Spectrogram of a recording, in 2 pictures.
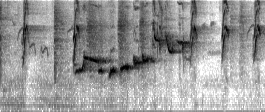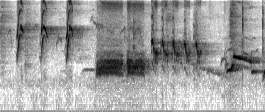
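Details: White-rumped shama from the forest, female stimulating the male to rehearse singing: rising whistled slurs broken by repeated sharp clicks and rasping bursts, with a sustained buzzy note midway and a bright whistle near the end.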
